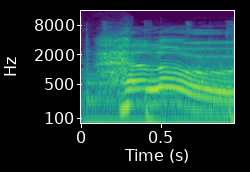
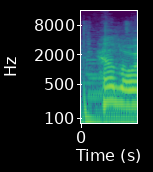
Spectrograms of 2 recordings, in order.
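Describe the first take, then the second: First: The voice sounds arrogant and puffed up. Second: The voice sounds timid and hesitant. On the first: The speaker has too much confidence. "You can hear the tone of arrogance in my voice" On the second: The speaker has too much humility. "the timidity of my voice"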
